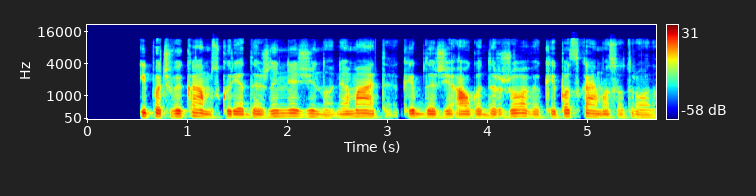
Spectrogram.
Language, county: Lithuanian, Panevėžys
